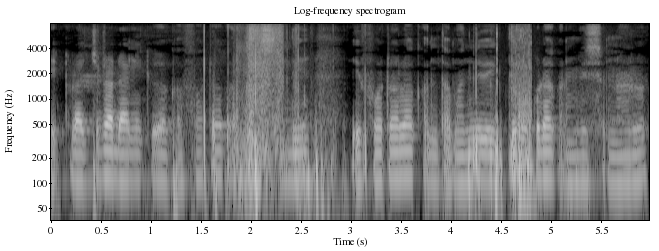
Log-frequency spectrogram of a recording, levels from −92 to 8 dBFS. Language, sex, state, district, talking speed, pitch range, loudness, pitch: Telugu, male, Andhra Pradesh, Sri Satya Sai, 110 wpm, 105-120 Hz, -25 LUFS, 110 Hz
